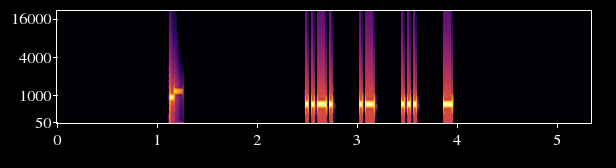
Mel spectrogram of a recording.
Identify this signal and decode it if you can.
Morse code, heard as a keyed tone, about 40 wpm, spaced as for 23 wpm, 690 Hz. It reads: FAST
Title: 3x Character Spacing - Top 500 Words - 40wpm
